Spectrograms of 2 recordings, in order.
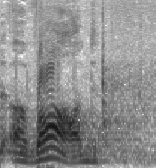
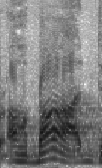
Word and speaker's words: avad: Well, the word that's used in the Hebrew, the word avad, or abad, depending on how you view it as a bet or a vet, anyway, how you pronounce that Hebrew letter.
